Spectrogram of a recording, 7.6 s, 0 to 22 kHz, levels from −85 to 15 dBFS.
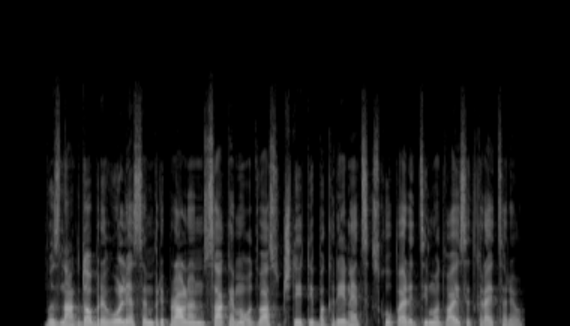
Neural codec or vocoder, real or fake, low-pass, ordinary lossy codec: none; real; 19.8 kHz; none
